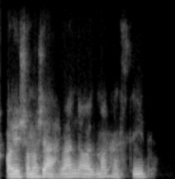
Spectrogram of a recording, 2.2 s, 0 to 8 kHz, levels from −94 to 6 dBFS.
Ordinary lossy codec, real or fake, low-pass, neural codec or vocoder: Opus, 32 kbps; real; 7.2 kHz; none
